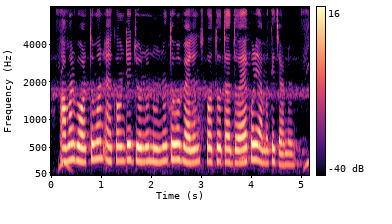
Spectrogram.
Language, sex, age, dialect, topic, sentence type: Bengali, female, <18, Western, banking, statement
